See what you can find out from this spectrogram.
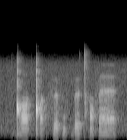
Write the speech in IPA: ɡ͡ǃ ɑː k ǃʼ ɑ k f œ f u f b œ ǀʰ ɑ̃ f æ

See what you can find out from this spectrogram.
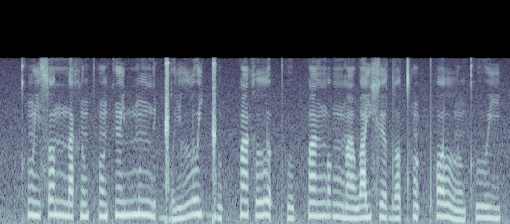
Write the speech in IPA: kʰ ũ˧˩ j s ɔ˥˧ nː a˧ x ɾ ũ˧ pʰ õ˧ kʲ õ˥ j mː ũ˥ ŋ ɪ˧ ɡ͡ǁ ʊ˩˧ j lː u˥ j ɡ͡ǁ ũ˧ ʔ pː ã˥˧ x lː ʊ˥˧ ʔ pʰ u˩˧ pː ã˥ ŋ ɔ˥ ŋ͡m ã˧ w a˥ j xʲ ɔ˥˧ d ɔ˧ tʰ õ˥˧ ʔ pʰ ɔ˥ lː ũ˩˧ kʰ u˥˧ j

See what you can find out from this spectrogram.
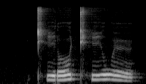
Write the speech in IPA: cʰ i ɾ o cʰ i w ø

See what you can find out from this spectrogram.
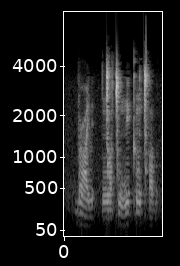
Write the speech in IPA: ɡ u˥˧ ʕ e˧ l | ŋ͡ǀ ɒ˩˧ ǀ u˧˩ n e˥˧ kʼ õ˥˧ ǀʰ ɒ˧ ɡ

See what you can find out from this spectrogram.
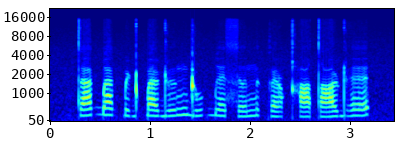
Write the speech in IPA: t a ɡ͡b a k͡p ɪ ɖ k͡p a ɖ ø ŋ ɖ u ɡ͡b ɛ s ə n ə k a ɭ qʰ a tˤ a ʊ̯ ɖʱ ɛ

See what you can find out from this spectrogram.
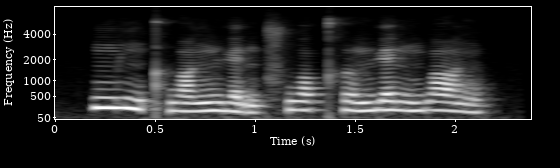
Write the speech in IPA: m i˥˩ ŋ t̪ʰ w ɑ˧˥ ŋ n̪ ɥ ɛ̰˨˩ n t͡sʰ w ɔ˥ kʰ ɤ˥˧ n̪ ɥ ɛ˥˧ n m w ɑ˥˩ ŋ

